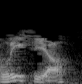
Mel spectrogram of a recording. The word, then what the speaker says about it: Lycia: The upsilon, as they call it, is actually a U to them, but it is not. It is a Y sound. And here we have Lycia and Myria.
